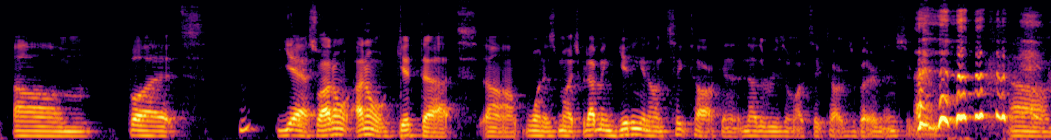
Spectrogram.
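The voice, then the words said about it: Southern American twang. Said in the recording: “We are from the South originally, so the Southern twang.”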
